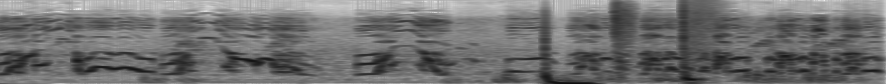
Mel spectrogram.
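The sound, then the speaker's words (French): A plastic rubber chicken toy squawks in rapid, erratic bursts as a horse holds it and shakes it. Its wheezy honking cries repeat loudly, broken by a couple of sharp thumps and rustles partway through. “Non, je déconne pas, le cheval a chopé le poulet, il le secoue pour faire du bruit.”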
